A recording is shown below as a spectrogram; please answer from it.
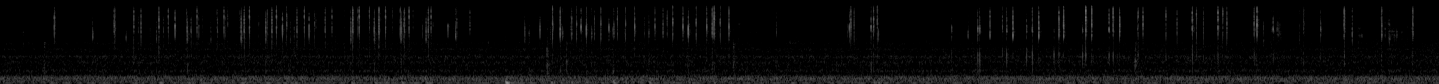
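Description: Long pointed black nails tap and scratch a small solid orange wax jack-o'-lantern candle with a green top and wick while it is held. The clip is a quiet, steady run of sharp, bright clicks and dry scratches, each dying away instantly, over a soft low hum.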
